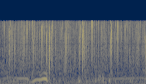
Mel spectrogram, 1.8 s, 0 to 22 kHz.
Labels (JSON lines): {"label": "biophony, cascading saw", "recorder": "SoundTrap 600 or HydroMoth"}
